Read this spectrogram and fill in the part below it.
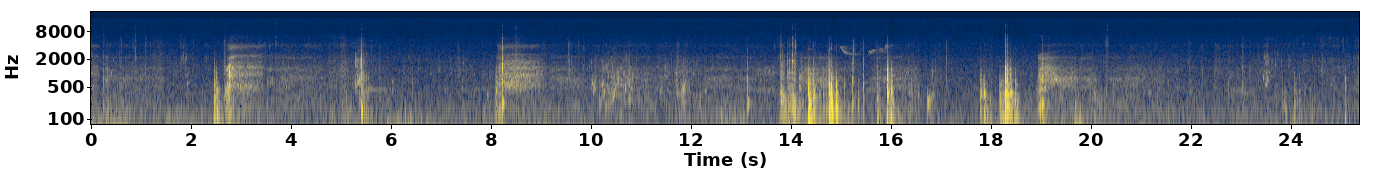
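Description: Water splashes as a net is pulled from it.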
